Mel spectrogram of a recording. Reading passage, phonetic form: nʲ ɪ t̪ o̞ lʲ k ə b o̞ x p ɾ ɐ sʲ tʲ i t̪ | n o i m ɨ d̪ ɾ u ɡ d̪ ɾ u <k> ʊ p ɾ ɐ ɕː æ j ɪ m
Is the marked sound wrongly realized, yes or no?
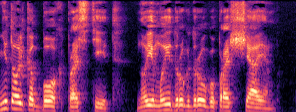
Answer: yes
